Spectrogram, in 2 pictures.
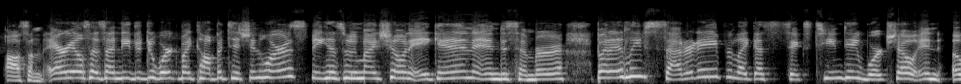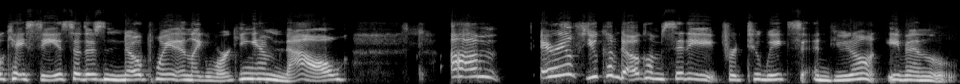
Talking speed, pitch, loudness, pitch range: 170 wpm, 260 Hz, -16 LUFS, 230-300 Hz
